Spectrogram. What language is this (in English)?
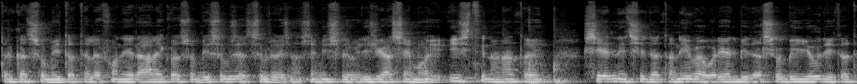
Croatian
